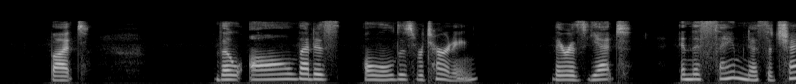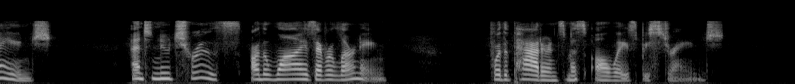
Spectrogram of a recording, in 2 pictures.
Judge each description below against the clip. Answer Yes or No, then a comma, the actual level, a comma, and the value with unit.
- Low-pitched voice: No, high, 230 Hz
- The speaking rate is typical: No, slow, 120 wpm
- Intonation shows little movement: Yes, narrow, 2.2 semitones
